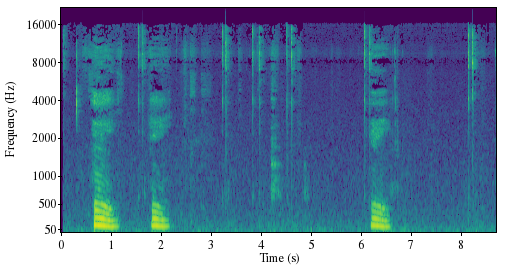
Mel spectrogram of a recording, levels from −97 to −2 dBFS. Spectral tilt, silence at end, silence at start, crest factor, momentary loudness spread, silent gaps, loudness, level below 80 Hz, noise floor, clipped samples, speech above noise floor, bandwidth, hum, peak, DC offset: -5.5 dB/octave; 0.4 s; 0.05 s; 20 dB; 22 LU; none; -18 LUFS; -44 dBFS; -49 dBFS; under 0.1%; 36 dB; 16.5 kHz; none; 0 dBFS; under 0.1%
